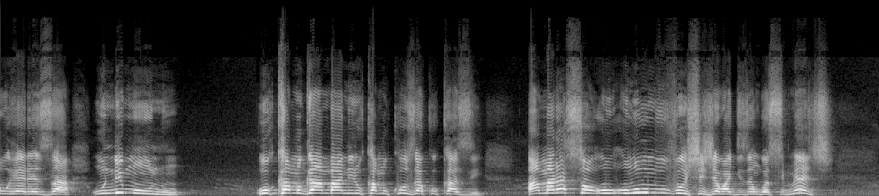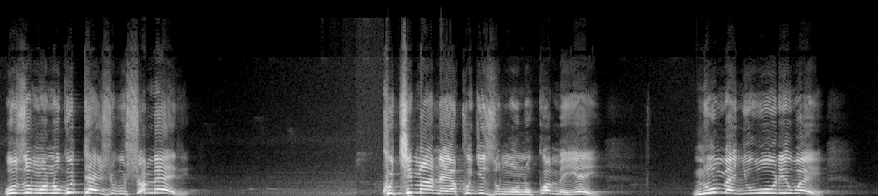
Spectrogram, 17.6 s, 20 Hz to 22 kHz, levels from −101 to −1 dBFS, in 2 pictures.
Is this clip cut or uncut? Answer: cut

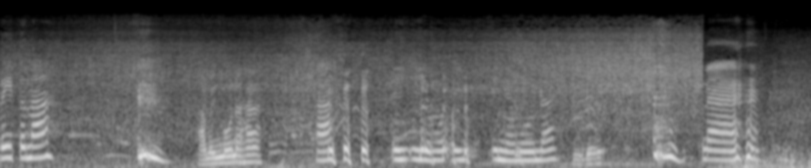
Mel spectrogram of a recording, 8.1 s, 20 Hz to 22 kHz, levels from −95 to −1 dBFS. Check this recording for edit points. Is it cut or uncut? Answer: cut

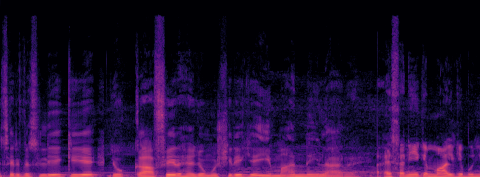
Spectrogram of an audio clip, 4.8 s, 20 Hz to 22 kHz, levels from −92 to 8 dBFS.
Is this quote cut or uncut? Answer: cut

